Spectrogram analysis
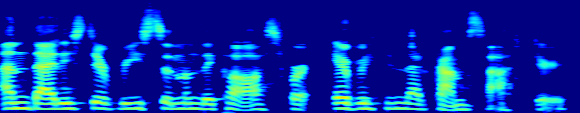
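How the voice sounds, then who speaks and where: A woman's voice: fairly low pitch, steady tone, quick pace, fairly bright tone, dry recording, studio quality. A middle-aged woman from Argentina, a native Spanish speaker, chatting as an author guest in a podcast interview, laughing often and restarting her sentences.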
